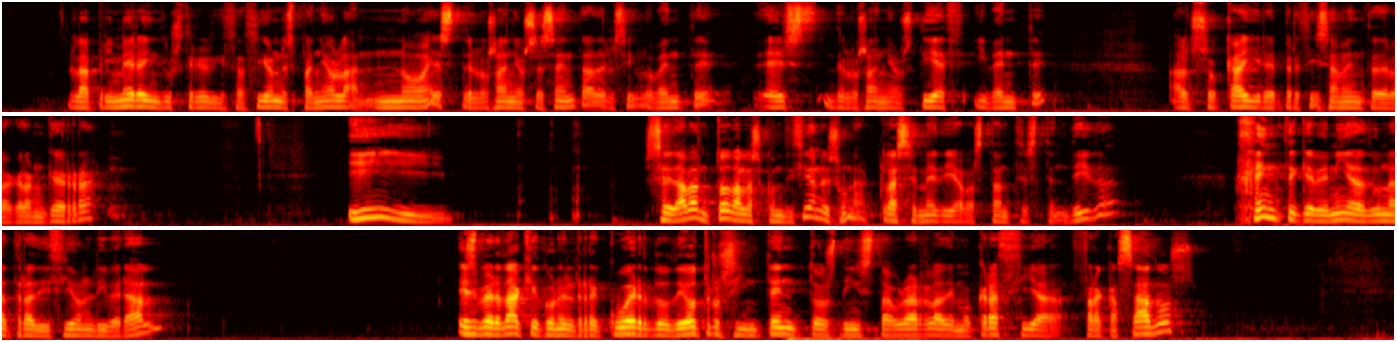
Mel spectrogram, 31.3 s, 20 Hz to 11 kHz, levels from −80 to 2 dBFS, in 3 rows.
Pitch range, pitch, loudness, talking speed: 120-145 Hz, 130 Hz, -30 LUFS, 115 wpm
